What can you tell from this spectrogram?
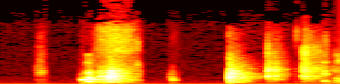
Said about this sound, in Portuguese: Fui espirrar, e derrubei tudo. Ah. ah, eu falei que a canela, o cacau sobe tudo e daí a gente começa a espirrar.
